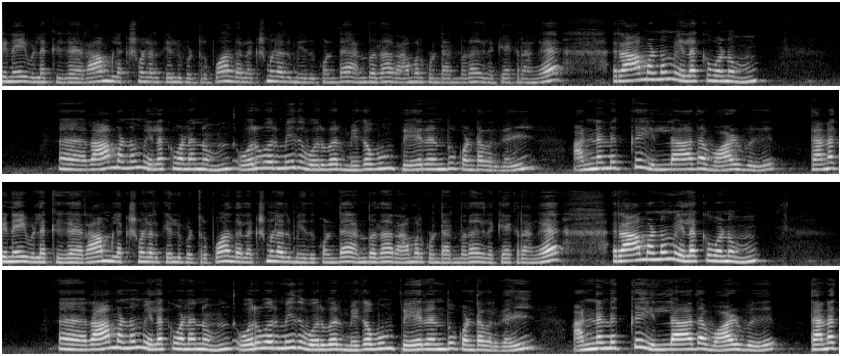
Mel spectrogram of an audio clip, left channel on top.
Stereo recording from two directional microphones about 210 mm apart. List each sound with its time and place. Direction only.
0.0 s a woman's voice: 35° right (ahead or behind)
8.9 s a woman's voice: 30° right (ahead or behind)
